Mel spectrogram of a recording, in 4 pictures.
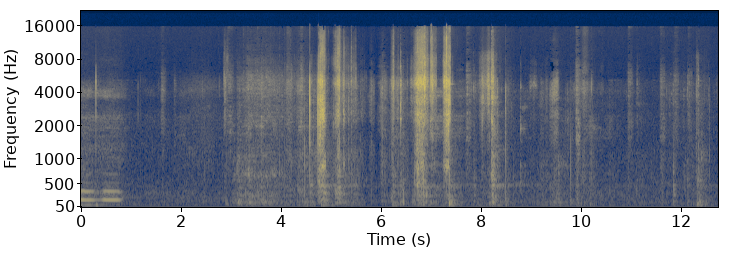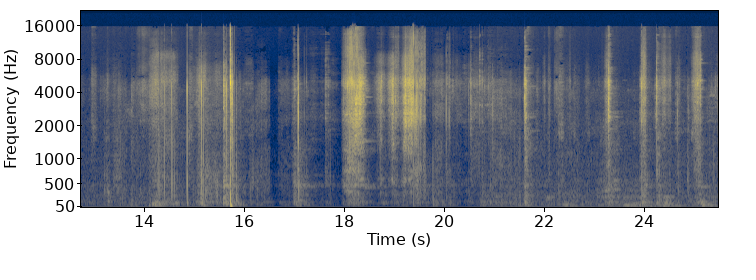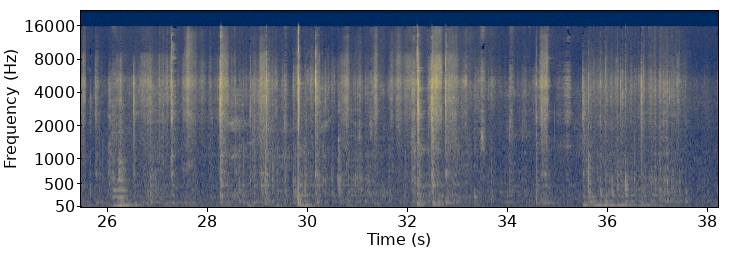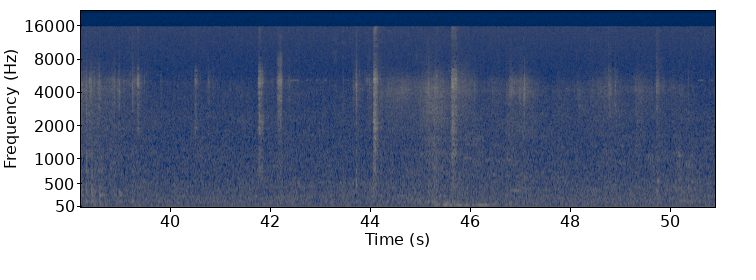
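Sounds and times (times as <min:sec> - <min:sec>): rustling and scraping: 0:01.6 - 0:39.5.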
